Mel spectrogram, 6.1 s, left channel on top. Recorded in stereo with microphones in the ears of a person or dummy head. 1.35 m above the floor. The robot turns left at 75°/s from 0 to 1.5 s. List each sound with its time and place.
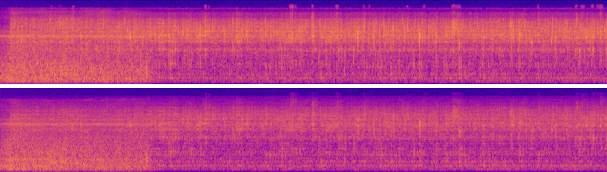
0.1 s boiling: 150° left, 1.1 m; by 6.1 s 45° left, 1.1 m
